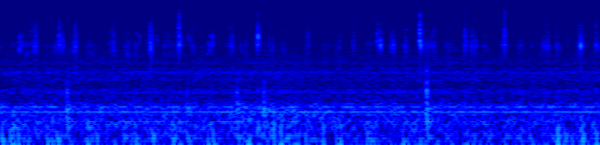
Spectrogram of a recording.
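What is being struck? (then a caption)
Small wax pumpkin candle. Long nails on both hands tap and scratch the top of a small, solid orange jack-o-lantern wax candle resting on a mat. Soft, bright clicks and ticks stand out over a steady, quiet scratching rustle. Each tap is brief and dies away almost at once.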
